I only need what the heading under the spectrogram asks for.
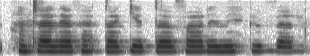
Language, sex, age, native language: Icelandic, female, 11, Icelandic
